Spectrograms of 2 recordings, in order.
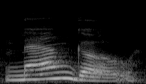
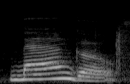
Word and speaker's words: mango: word is pronounced as mango mango focus on this sound also the last syllable man gonna mango man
